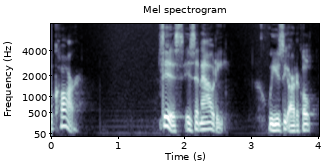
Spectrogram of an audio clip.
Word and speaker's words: Audi: we pronounce it differently we pronounce the Au like Ow like in words out now and how again the sound is ow so this word is pronounced Audi it's the name of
